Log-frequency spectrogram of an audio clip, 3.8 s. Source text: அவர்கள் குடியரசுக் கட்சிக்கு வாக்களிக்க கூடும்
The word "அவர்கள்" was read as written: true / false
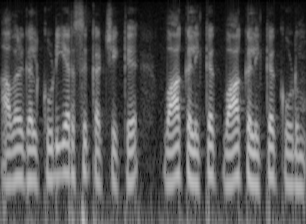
true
